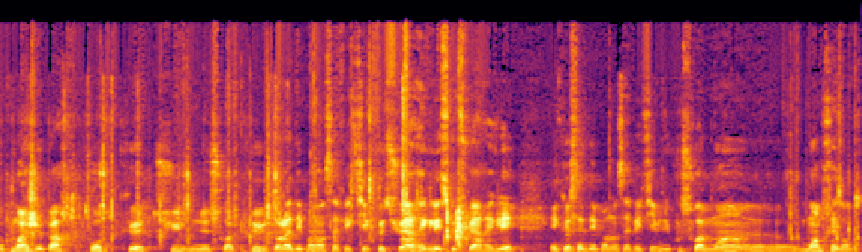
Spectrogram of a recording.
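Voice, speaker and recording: Moderate pace with ordinary pitch variation. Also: woman, fairly low pitch for a woman. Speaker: psychic card reader. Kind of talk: tarot reading monologue; casual channel update. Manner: hesitant with fillers.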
